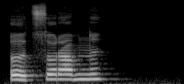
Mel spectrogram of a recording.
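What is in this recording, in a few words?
"ӧтсоравны" Komi, female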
